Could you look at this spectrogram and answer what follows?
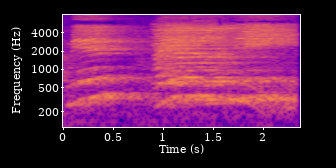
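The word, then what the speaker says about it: مِنْ عِلْمٍ: Poin gini min ilmi min ilmi jangan dibaca min jangan berdingung harus jelas min ilmi.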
